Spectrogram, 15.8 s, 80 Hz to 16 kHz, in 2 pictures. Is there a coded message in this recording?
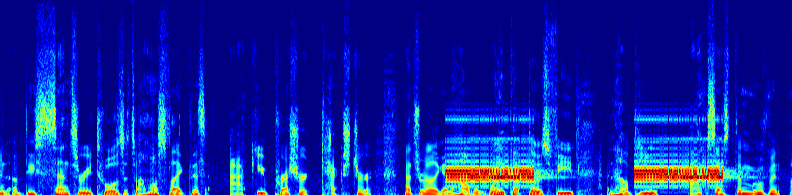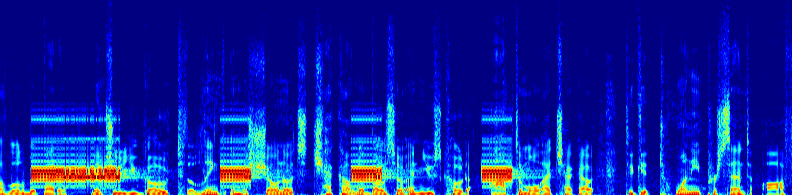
Yes: Emergency Alert System (SAME) tones (header bursts, then end-of-message bursts) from 4.4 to 13.0 s, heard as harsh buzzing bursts, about 520.83 baud.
